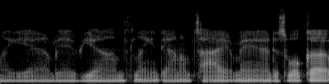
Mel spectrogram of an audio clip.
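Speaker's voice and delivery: very quiet, low, hushed whisper. Retelling how he talked on the phone the next morning, imitating a low whisper. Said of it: "He whispering and shit like all on the phone".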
